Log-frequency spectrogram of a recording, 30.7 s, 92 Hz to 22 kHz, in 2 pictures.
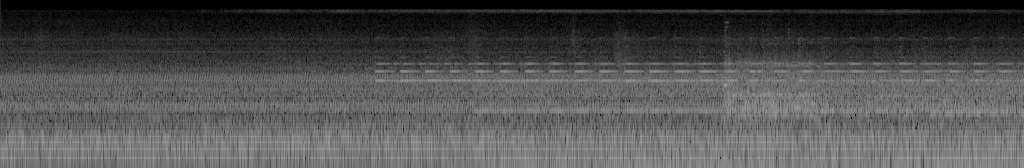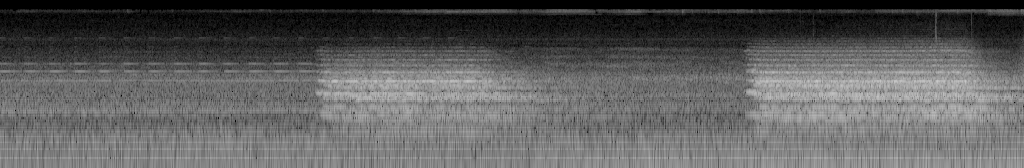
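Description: Diesel freight locomotives approach with a low rumble that grows louder. The lead unit's Nathan P5 five-chime horn sounds two long blasts for a grade crossing, the second running on past the end. A faint short horn note comes about ten seconds before the first blast.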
